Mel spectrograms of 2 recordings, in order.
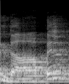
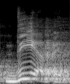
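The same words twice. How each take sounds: First: "দা" with an open a before "অ্যাপেল"; wrong "da" for "the". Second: "দি" with an ee vowel before "অ্যাপেল"; "the" as "dee". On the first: Teacher showing the reading to avoid, "দা" said as "da". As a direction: say "দা" as "da" instead of "dee". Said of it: "না এটাকে দা অ্যাপেল পড়বো না". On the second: Teacher giving the right reading, "দি" said as "dee". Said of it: "এটাকে কিন্তু আমরা পড়বো". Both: Shown as a demonstration.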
